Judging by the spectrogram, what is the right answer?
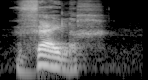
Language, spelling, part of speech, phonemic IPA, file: Dutch, veilig, adjective, /ˈvɛiləx/, Nl-veilig.ogg
- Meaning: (adjective) safe; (adverb) safely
